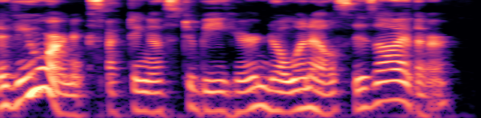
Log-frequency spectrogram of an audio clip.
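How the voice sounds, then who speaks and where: Woman reading Kazul, a calm, dry female dragon. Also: deep voice, a little fast, slightly rough.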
